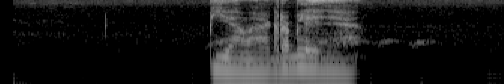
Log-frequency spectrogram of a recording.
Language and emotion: Russian, positive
